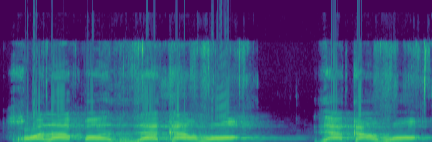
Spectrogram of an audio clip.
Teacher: dalam keadaan fathah, maka dzakara ra-nya mufakhamah fi darajah ats-tsaniyah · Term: ra mufakhamah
